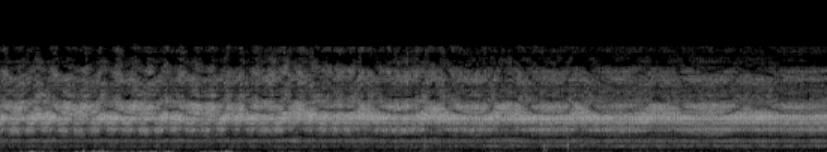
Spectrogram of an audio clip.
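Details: Intense high buzzing of cicadas in a forest, layered and continuous with a looping, wavering upper tone. A few soft low thumps occur in the first two seconds.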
